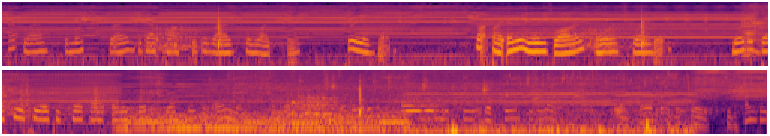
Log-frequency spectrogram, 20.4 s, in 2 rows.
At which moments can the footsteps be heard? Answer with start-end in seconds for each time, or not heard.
not heard.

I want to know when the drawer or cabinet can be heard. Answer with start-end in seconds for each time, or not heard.
1.8-3.0, 7.5-8.7, 13.8-15.1.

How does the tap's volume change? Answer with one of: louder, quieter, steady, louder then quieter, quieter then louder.
steady.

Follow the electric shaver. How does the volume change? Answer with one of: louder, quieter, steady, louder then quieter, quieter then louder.
steady.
